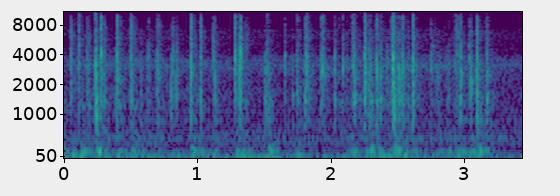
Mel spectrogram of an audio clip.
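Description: Rapid, light keystrokes clatter steadily on a Logitech wireless computer keyboard, close up, with no talking; only the main keys make sound.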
